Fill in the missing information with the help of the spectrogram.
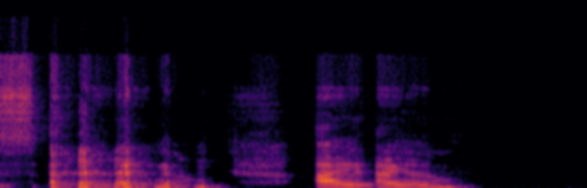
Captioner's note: laughing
